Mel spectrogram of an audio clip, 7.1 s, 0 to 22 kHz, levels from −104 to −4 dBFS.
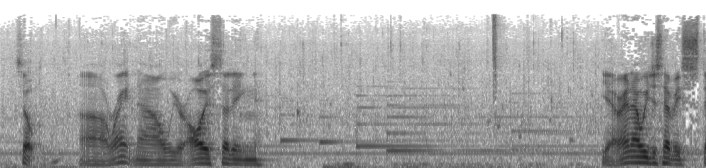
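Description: Nothing goes wrong anywhere in this audio, with no technical faults turning up at any point.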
